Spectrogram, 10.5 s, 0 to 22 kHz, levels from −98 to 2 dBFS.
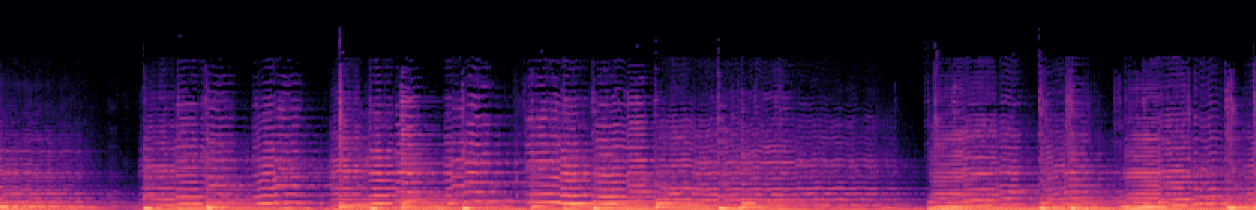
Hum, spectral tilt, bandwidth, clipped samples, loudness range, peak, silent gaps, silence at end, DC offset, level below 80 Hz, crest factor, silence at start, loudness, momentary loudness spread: none; -6 dB/octave; 13.5 kHz; under 0.1%; 2 LU; -6 dBFS; none; 0 s; under 0.1%; -62 dBFS; 18 dB; 0 s; -24 LUFS; 12 LU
